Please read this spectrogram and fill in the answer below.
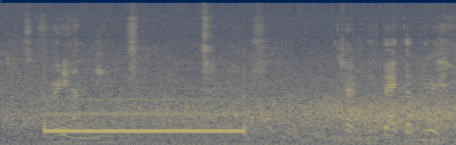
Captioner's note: phone ringing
